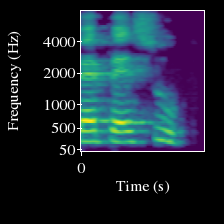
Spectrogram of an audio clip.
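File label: "pepper soup", Nigerian Pidgin, female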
